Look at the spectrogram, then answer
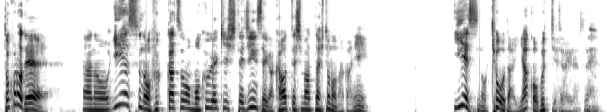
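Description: A man's voice: a little high, moderate pace, breathy edge. A male pastor preaching a sermon, telling stories and acting out quoted lines. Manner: lively storytelling, acts out quoted lines.

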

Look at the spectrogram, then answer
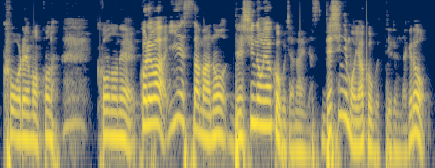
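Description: A man's voice: a little high, quick pace. A male pastor preaching a sermon, telling stories and acting out quoted lines. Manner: lively storytelling, acts out quoted lines.

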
